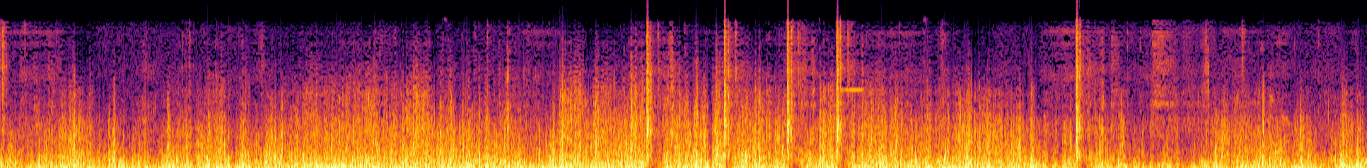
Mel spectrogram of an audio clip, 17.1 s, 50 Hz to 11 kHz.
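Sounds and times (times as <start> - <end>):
wind buffeting microphone: 0.0 - 17.0
sharp gunshots: 7.9 - 10.8, 13.4 - 13.8.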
